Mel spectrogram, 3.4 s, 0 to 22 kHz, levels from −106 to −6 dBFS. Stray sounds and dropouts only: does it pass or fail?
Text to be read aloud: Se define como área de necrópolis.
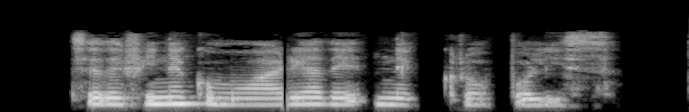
fail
